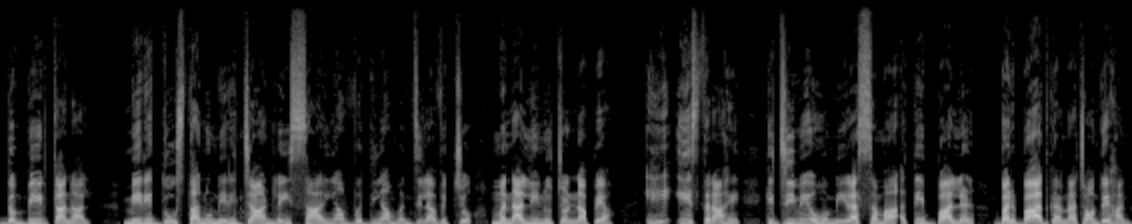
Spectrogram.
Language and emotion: Punjabi, angry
